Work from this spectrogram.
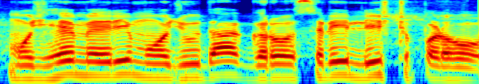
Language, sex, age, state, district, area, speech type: Urdu, male, 45-60, Uttar Pradesh, Aligarh, rural, read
